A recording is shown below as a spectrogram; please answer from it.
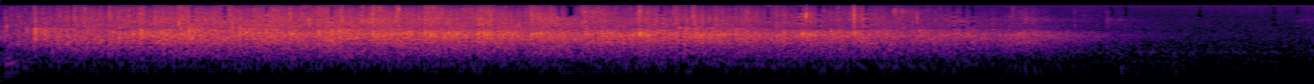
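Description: An audience applauding. The applause starts at once, holds steady, and dies away about five seconds in.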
